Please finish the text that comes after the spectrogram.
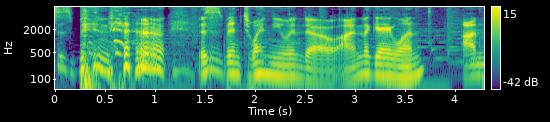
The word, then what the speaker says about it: Twinnuendo: point so this has been this has been twin uendo I'm the gay one I'm not is that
